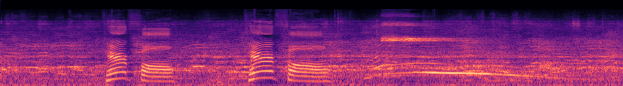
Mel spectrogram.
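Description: Men shout loudly in encouragement close by.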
